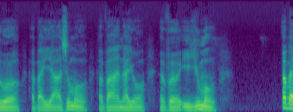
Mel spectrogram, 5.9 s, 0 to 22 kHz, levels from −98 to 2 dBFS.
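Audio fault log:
No faults detected in this speech recording.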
